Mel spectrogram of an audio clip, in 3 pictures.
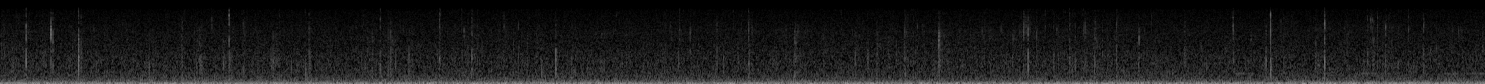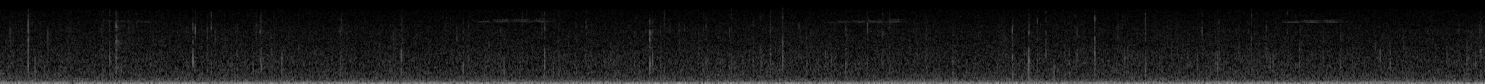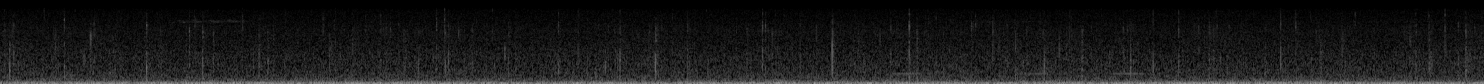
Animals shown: Golden-crowned Kinglet (Regulus satrapa)
Mourning Dove (Zenaida macroura)

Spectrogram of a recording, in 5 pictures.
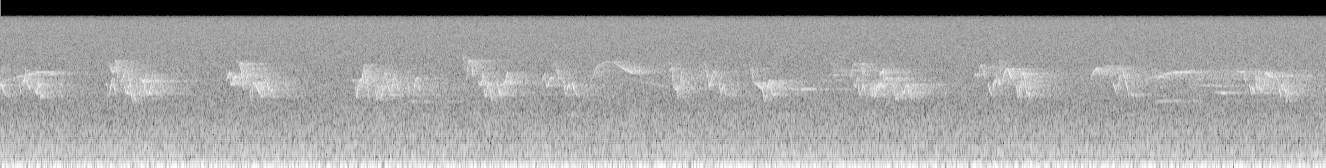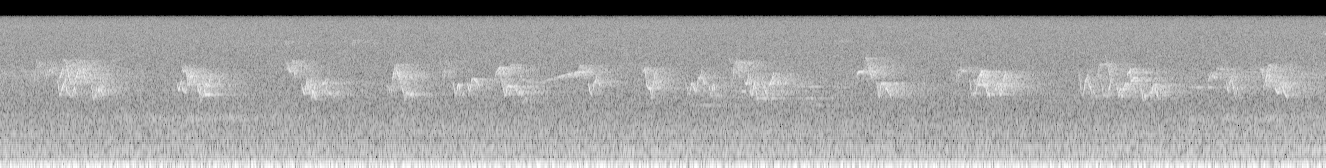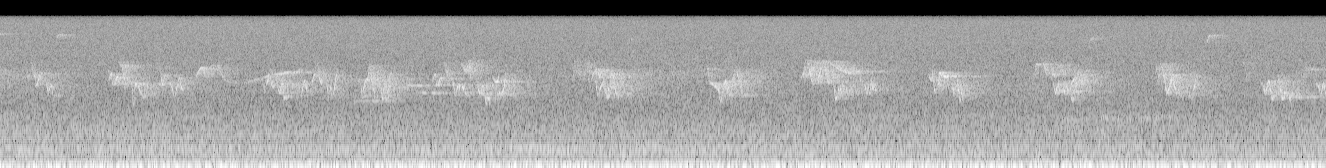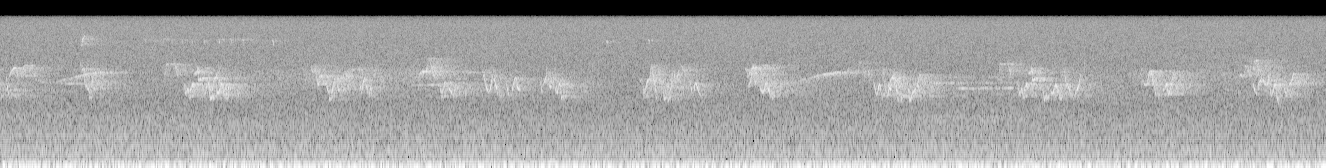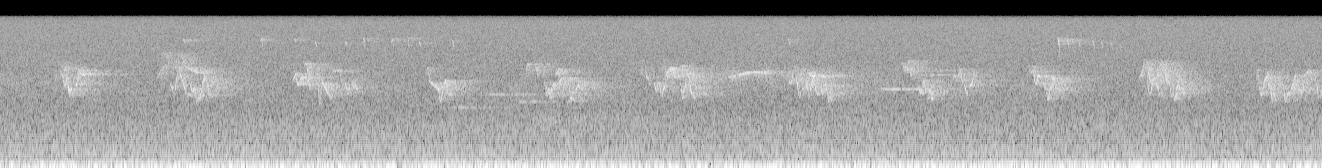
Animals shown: unidentified call
American Crow (Corvus brachyrhynchos)
Red-eyed Vireo (Vireo olivaceus)
Eastern Wood-Pewee (Contopus virens)
Hermit Thrush (Catharus guttatus)

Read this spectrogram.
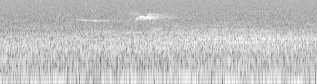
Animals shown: Blue-headed Vireo (Vireo solitarius)
Hermit Thrush (Catharus guttatus)

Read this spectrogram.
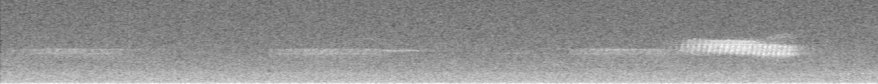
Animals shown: Dark-eyed Junco (Junco hyemalis)
Black-throated Green Warbler (Setophaga virens)
Pine Warbler (Setophaga pinus)

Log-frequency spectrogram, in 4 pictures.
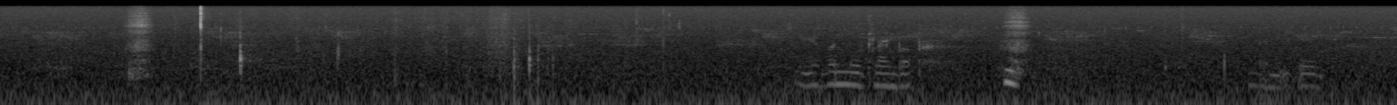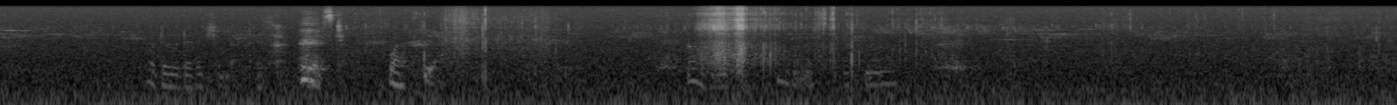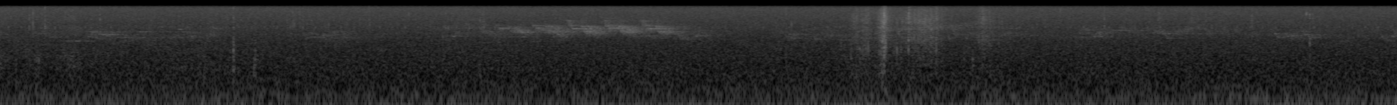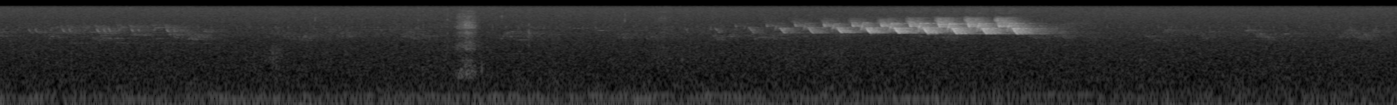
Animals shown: Hermit Thrush (Catharus guttatus)
Ovenbird (Seiurus aurocapilla)
Red-eyed Vireo (Vireo olivaceus)

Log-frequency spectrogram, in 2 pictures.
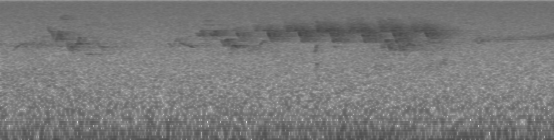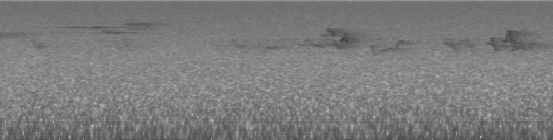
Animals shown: Black-throated Green Warbler (Setophaga virens)
Scarlet Tanager (Piranga olivacea)
Red-eyed Vireo (Vireo olivaceus)
Ovenbird (Seiurus aurocapilla)
Black-throated Blue Warbler (Setophaga caerulescens)

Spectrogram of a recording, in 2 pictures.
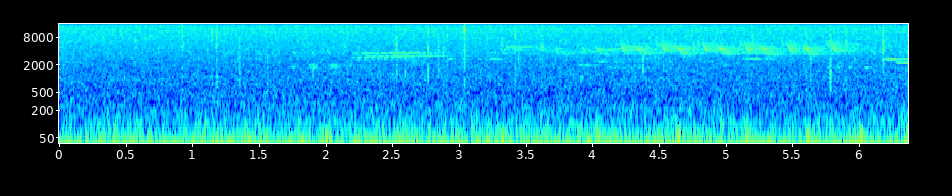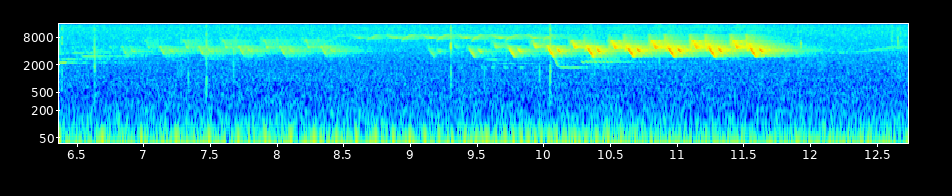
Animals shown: Ruffed Grouse (Bonasa umbellus)
Black-and-white Warbler (Mniotilta varia)
Eastern Wood-Pewee (Contopus virens)
Wood Thrush (Hylocichla mustelina)
Ovenbird (Seiurus aurocapilla)

